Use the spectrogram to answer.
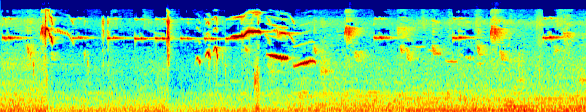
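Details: A mountain tledekan, used as a lure, gives long thin level whistles and downward-slurred notes, a loud cluster near the middle, fading to soft high chirps.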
